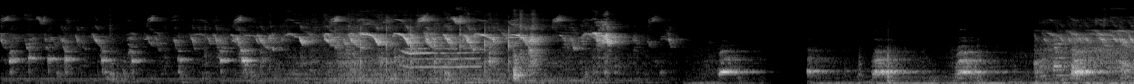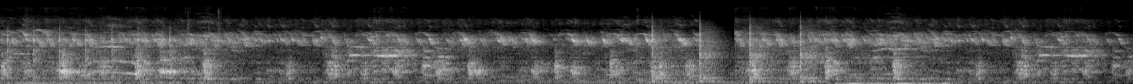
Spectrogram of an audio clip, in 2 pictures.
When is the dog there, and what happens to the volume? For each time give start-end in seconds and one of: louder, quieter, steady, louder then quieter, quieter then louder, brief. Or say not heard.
7.0-13.6 louder.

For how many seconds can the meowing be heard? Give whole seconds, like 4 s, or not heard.
3 s.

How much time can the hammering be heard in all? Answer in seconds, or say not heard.
6 s.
